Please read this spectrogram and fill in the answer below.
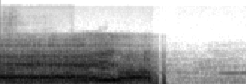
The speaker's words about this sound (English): Oh, Godzilla burp.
